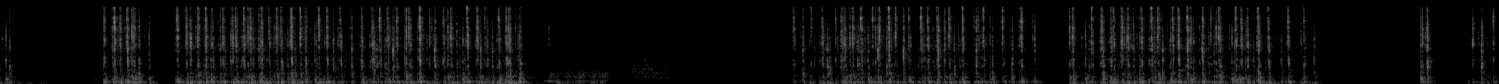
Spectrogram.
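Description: Fingertips with dark nails type on a light blue plastic mechanical keyboard with round chrome keycaps over clear-housed blue switches. Rapid runs of bright, crisp clicking key presses come in bursts separated by short silences, with a softer stretch in the middle.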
